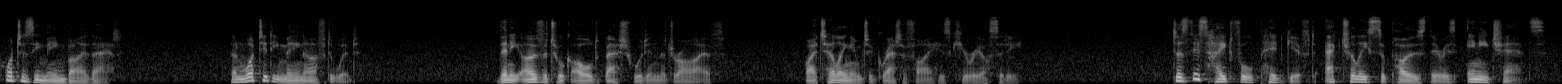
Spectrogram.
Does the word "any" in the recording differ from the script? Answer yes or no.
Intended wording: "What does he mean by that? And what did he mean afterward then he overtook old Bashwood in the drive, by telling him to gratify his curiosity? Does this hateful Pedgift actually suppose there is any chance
no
